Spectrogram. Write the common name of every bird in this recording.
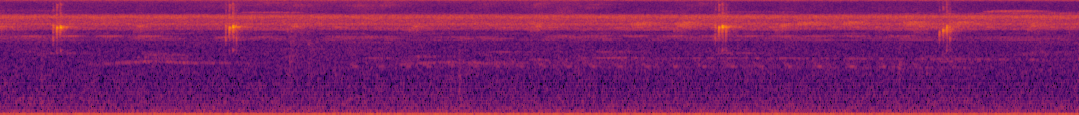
Long-billed Woodcreeper, Amazonian Motmot, Blue-crowned Trogon, Black-faced Antthrush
